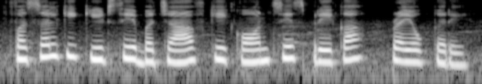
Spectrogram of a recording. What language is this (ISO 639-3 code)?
hin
